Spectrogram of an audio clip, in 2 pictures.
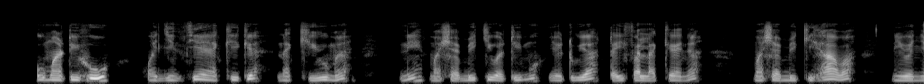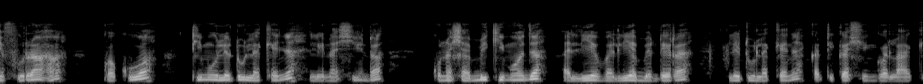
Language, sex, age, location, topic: Swahili, female, 25-35, Kisumu, government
